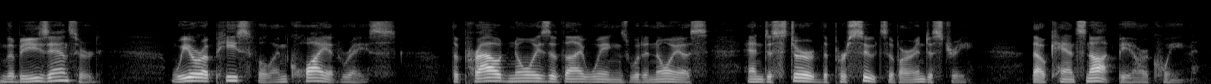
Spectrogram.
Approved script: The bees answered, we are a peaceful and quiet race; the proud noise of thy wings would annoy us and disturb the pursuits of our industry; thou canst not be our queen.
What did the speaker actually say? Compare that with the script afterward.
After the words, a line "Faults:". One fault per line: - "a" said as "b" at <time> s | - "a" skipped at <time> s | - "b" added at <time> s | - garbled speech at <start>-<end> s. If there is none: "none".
The bees answered, we are a peaceful and quiet race; the proud noise of thy wings would annoy us and disturb the pursuits of our industry; thou canst not be our queen.
Faults:
none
